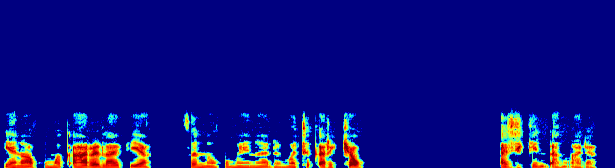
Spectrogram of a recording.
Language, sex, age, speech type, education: Hausa, female, 30-45, spontaneous, tertiary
